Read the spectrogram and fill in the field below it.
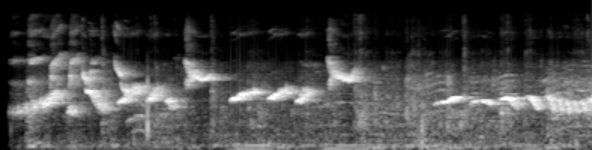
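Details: Male white-rumped shama, Indonesian murai batu, singing a full-fill tutored song style: rich, fast-changing whistled phrases sweeping between low and high notes, with trills and chirps, nearly continuous over six seconds, with faint low hum behind.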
